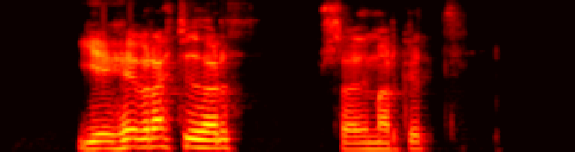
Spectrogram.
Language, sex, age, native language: Icelandic, male, 18-19, Icelandic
